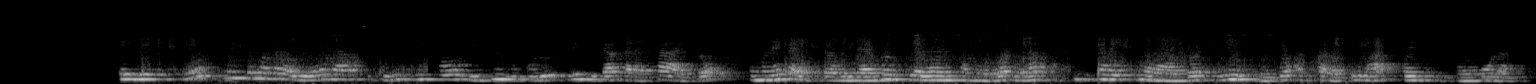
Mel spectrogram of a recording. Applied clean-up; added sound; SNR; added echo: neural separator model SepFormer DNS4.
